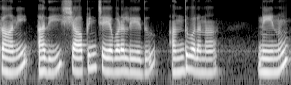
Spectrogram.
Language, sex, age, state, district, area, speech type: Telugu, female, 45-60, Andhra Pradesh, Kurnool, urban, spontaneous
